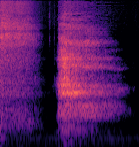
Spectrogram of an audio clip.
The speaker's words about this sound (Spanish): O sea, el primer paso para mí sería, me siento o me detengo, esté donde esté, y respiro. Respiro conmigo.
